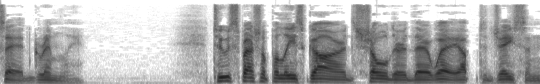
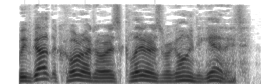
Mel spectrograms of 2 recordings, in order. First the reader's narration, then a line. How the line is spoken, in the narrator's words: the fatter of the two cops wheezed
